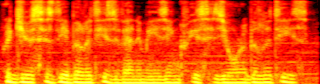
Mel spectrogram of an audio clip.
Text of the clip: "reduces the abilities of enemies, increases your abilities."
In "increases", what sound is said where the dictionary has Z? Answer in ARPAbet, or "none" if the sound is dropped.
Z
